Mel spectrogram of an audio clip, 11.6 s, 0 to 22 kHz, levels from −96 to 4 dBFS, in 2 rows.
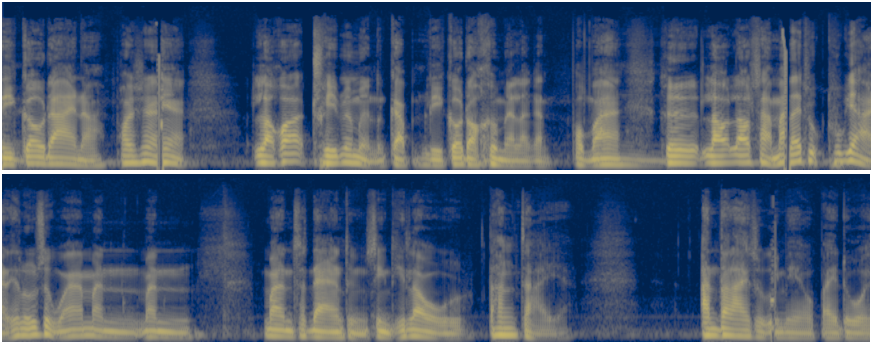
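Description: Damaged data in a compressed stream breaks this speech recording at 1.01–1.07, 5.19–5.25 and 10.88–10.95 s: corrupted frames make the decoder lose sync, producing brief glitches.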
